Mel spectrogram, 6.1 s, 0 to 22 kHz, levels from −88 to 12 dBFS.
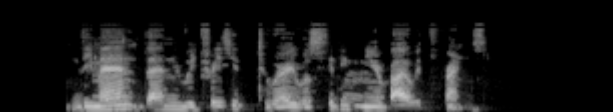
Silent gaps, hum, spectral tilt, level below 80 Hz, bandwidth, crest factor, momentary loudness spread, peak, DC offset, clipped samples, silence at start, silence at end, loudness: none; none; -5.5 dB/octave; -66 dBFS; 9.2 kHz; 20 dB; 14 LU; -2 dBFS; under 0.1%; under 0.1%; 0.65 s; 1.3 s; -21 LUFS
